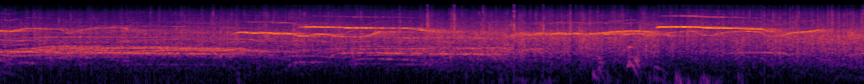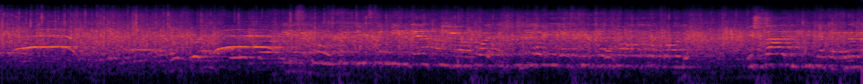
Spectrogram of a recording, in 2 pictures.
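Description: Large theatre audience applauding steadily, with many voices cheering and calling out over the clapping.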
